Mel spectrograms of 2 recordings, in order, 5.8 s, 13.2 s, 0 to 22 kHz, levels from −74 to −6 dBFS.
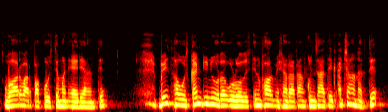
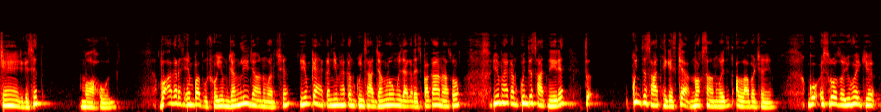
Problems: none marked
